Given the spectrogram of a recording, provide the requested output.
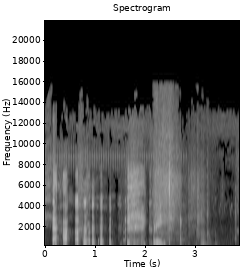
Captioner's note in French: gazouillis d'oiseaux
